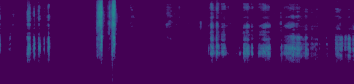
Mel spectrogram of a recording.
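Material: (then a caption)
Paper. A wooden graphite pencil sketches short strokes on a thin sheet of white drawing paper taped to a hardboard clipboard. Quiet, bright, dry scratching comes in quick irregular bursts with no low end, with two sharper, louder strokes near the two-second mark. Denser scribbling follows toward the end.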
